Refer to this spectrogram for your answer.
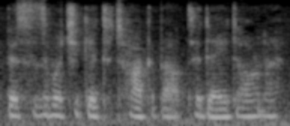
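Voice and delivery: God's gentle prompt, hushed and soft; quiet voice of God. Retold or imitated. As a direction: let it drop to a hushed inner voice. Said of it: "God was like".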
